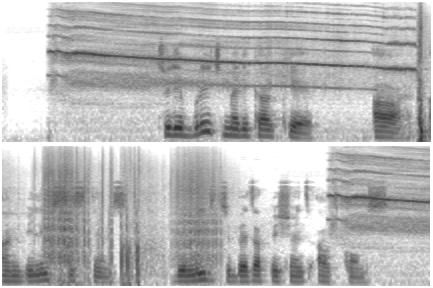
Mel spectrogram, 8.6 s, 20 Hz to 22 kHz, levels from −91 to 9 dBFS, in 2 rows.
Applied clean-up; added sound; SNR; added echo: none; Fireworks; -1 dB; none.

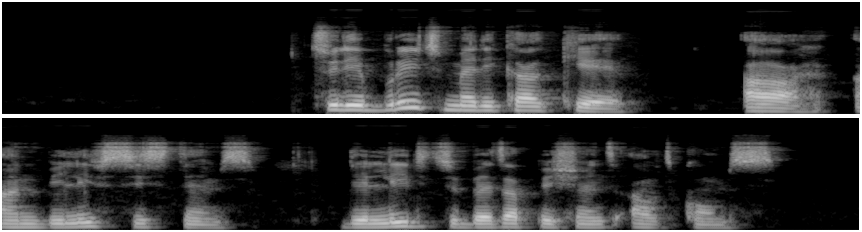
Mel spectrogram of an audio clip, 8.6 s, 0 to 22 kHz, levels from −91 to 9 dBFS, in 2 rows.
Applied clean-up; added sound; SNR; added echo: none; none; none; none.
